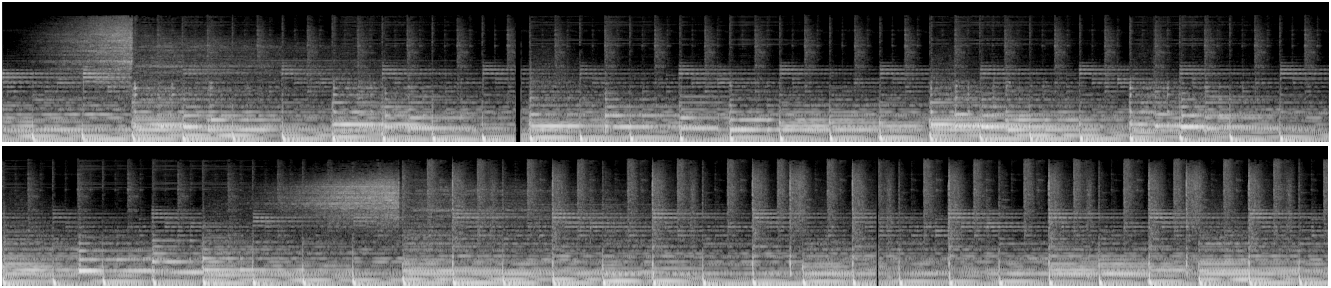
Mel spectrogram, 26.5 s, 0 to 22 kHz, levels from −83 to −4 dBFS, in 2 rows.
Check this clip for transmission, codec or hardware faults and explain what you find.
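There are two brief dropouts, both consistent with a Bluetooth stall. The first runs from 5.13 to 5.19 s, about 57 ms of silence. The second runs from 22.01 to 22.03 s, about 25 ms. Each time the sound cuts cleanly to nothing, then resumes. The likely cause is radio interference delaying packets. The receiver's buffer empties, so playback halts until the resent data arrives.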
